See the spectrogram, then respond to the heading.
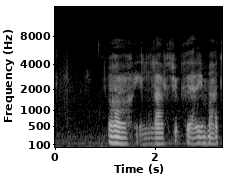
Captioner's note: russian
